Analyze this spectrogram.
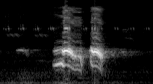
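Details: White-crested laughingthrush uttering two loud, rough, slightly descending notes in quick succession, with silence around them.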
